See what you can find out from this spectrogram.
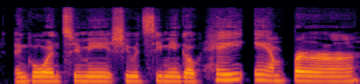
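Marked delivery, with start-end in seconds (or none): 2.0-3.6 put-on American accent. Retelling how a supervisor would greet the speaker, in a fake american accent. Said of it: "in a fake American accent".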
